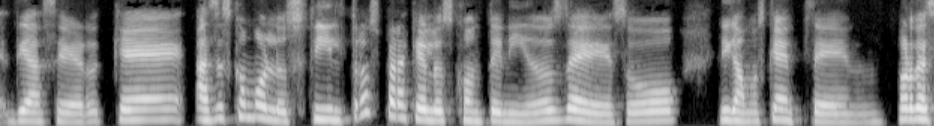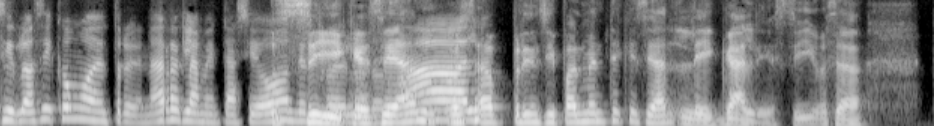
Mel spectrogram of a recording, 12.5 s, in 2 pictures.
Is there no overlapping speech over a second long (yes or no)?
no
